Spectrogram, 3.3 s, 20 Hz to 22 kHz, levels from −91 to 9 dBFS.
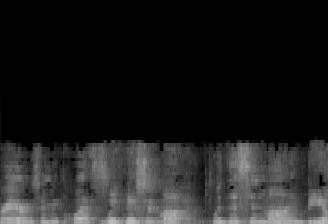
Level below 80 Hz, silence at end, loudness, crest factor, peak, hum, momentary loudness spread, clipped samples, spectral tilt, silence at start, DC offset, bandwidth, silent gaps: -72 dBFS; 0 s; -28 LUFS; 14 dB; -14 dBFS; none; 6 LU; under 0.1%; -4.5 dB/octave; 0 s; under 0.1%; 8.4 kHz; none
